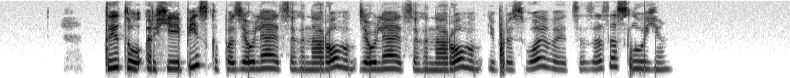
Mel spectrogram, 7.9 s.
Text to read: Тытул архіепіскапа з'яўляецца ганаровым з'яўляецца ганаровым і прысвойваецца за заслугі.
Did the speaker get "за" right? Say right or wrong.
right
